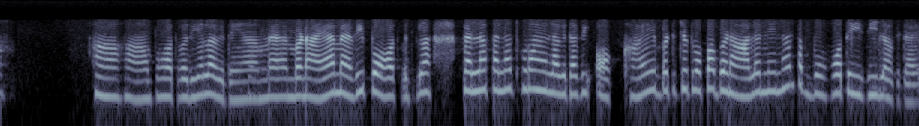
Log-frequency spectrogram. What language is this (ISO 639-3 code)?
pan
